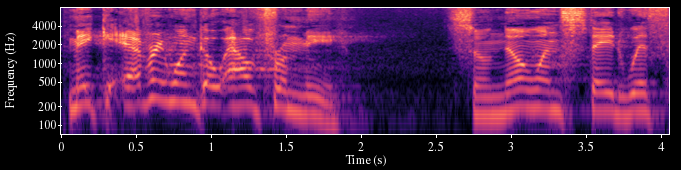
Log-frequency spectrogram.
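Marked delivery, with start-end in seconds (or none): 0.0-2.1 commanding cry. Acted. Joseph ordering everyone out before revealing himself, raised voice. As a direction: order the room cleared in a raised voice. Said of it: "He cried".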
